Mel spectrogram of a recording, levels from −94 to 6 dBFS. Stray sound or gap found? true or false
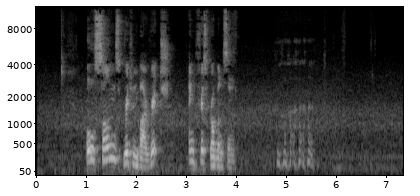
true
